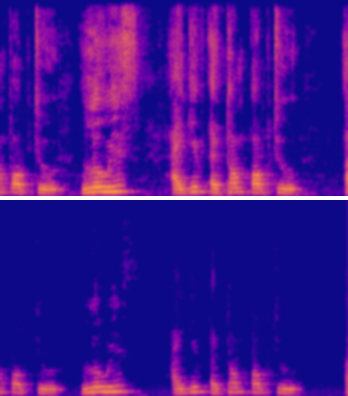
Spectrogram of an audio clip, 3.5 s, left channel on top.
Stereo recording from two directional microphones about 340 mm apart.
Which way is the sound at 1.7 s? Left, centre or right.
Centre.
